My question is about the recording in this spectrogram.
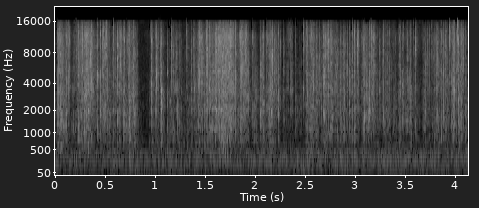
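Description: Clear plastic bag crinkling as hands unroll and open it around a bundle of small drill bags: a dense, irregular rustle with a brief break about a second in.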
